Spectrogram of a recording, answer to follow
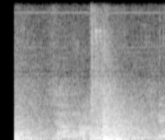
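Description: A single thud about a second in, a gymnast's feet striking a wooden balance beam, over the hum of voices in a gym hall.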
